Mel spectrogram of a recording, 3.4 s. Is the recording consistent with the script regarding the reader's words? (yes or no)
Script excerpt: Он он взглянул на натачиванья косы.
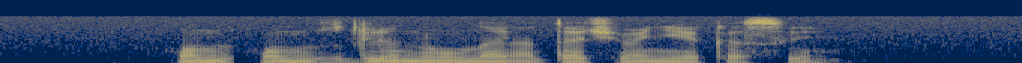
yes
